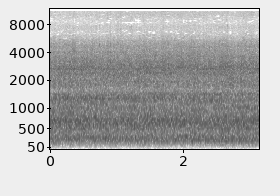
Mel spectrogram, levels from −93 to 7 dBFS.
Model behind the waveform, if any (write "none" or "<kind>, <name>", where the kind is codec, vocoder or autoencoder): none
